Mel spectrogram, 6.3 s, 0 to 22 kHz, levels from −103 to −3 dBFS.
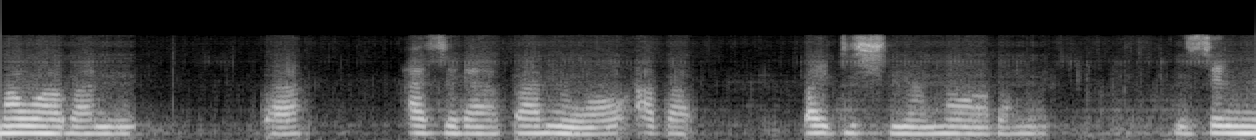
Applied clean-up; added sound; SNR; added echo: neural separator model SepFormer DNS4.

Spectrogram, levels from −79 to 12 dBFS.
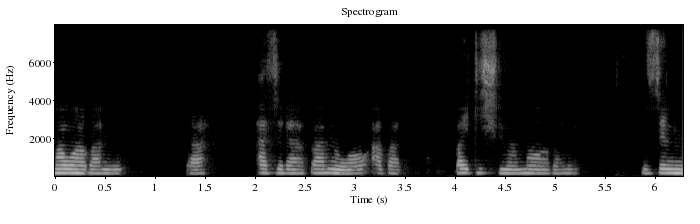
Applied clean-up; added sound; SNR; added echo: neural mask model DeepFilterNet 3.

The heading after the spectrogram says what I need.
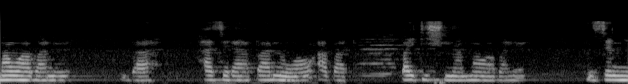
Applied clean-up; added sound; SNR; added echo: none; none; none; none.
